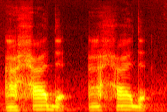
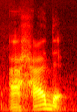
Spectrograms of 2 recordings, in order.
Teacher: ahadun di sini dibaca Qalqalah Kubro jadi Dal sukunnya dipantul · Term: qalqalah kubra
